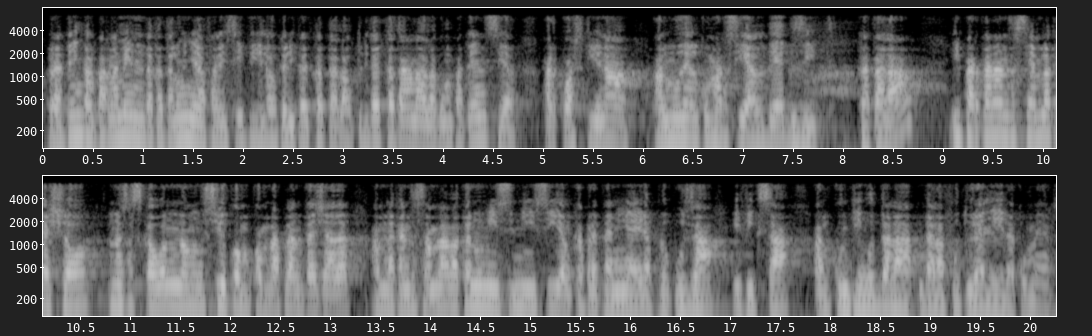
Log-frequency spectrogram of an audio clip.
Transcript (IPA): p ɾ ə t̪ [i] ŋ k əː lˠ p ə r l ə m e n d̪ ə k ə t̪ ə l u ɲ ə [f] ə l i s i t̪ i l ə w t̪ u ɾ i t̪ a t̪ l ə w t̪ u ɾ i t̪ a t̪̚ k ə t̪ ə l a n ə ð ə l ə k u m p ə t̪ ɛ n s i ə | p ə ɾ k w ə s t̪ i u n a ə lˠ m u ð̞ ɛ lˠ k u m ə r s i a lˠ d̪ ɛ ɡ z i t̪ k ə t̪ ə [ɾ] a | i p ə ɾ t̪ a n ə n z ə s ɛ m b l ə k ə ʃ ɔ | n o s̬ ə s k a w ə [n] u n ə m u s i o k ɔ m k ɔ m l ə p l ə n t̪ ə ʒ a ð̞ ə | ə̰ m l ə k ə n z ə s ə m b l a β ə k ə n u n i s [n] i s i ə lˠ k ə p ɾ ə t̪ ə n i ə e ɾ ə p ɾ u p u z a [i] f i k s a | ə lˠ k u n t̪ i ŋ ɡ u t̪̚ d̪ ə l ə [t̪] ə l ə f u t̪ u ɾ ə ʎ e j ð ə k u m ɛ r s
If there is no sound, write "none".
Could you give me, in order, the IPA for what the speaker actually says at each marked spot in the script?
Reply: ɛ, f, l, n, n, i, d̪

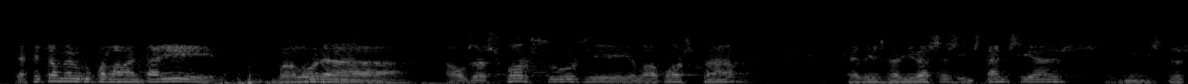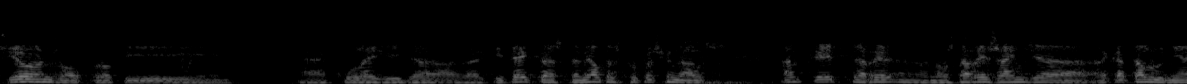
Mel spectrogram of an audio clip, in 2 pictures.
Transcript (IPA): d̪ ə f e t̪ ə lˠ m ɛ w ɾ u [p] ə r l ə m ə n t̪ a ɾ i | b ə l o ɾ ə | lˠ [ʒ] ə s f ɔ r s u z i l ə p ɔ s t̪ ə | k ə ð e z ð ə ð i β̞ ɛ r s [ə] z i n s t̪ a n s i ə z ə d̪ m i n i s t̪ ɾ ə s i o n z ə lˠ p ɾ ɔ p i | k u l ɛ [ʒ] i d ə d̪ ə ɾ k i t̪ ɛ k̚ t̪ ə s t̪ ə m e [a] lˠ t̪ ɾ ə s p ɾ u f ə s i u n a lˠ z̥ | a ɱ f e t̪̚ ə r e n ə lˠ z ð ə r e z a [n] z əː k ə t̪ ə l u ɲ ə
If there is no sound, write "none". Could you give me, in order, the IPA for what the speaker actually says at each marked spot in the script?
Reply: p, z, ə, ʒ, a, ɲ

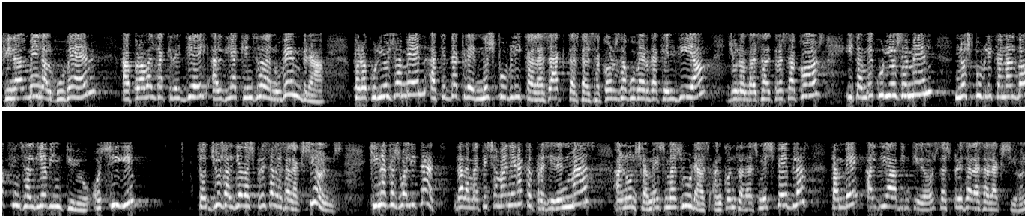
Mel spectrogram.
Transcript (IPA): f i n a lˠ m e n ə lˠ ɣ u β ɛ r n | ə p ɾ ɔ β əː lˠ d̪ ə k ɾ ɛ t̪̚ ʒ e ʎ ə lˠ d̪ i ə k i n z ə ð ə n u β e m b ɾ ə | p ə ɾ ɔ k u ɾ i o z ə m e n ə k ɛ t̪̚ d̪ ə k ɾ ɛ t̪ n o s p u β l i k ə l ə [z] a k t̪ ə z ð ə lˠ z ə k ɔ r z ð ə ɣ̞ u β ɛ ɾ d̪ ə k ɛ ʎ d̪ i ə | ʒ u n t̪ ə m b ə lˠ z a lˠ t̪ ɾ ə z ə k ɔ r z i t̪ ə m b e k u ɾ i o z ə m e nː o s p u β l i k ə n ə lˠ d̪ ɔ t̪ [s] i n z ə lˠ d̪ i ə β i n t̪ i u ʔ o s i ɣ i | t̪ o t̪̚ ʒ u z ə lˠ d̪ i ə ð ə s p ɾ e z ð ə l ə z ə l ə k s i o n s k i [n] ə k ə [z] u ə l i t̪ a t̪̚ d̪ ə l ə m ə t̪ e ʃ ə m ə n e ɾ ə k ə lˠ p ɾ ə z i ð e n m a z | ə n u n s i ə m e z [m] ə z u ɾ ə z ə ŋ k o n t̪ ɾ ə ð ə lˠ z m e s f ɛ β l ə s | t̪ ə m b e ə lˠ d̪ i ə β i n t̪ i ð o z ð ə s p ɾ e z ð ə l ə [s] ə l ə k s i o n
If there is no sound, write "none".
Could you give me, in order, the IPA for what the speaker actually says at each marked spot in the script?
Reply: z, f, n, z, m, z

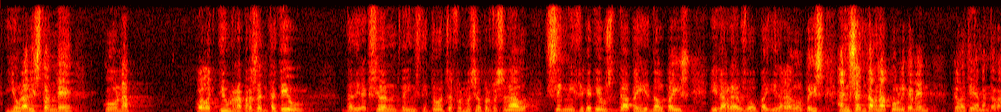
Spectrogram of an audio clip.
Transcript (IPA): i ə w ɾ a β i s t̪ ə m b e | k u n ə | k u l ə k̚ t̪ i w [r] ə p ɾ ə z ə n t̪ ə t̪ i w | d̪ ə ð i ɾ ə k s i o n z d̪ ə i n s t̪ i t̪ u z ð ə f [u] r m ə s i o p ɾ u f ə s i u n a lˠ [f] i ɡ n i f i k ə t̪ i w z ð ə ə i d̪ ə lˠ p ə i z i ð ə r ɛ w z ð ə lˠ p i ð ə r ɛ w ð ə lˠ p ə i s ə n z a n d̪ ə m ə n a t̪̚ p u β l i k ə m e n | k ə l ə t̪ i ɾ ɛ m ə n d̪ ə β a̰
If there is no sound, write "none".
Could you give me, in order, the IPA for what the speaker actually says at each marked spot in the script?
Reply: r, u, s

